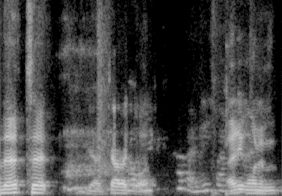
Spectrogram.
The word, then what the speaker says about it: Tahlequah: Tahlequah, that's it. yeah, Tahlequah. I didn't want to mispronounce it because you can mispronounce it easily.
